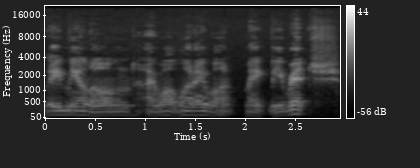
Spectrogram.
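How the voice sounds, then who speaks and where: A man speaks slowly, at a fairly low pitch. His intonation is fairly even, and there is noticeable background noise. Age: 70s. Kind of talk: casual monologue to camera. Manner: rambling, hesitant.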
